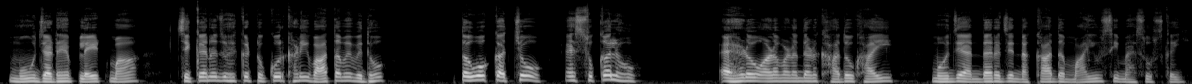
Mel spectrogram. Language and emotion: Sindhi, sad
